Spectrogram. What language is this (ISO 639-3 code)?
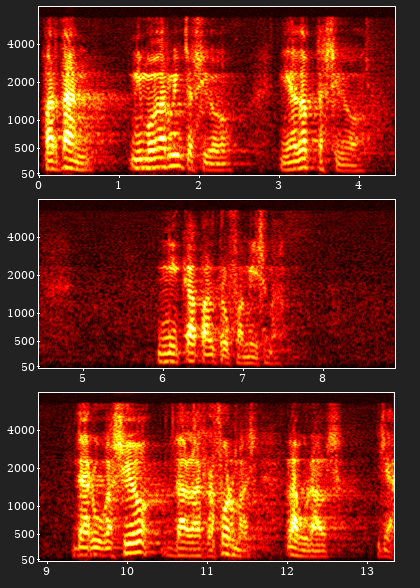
cat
